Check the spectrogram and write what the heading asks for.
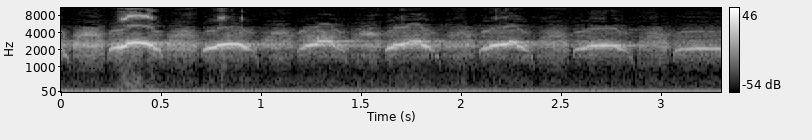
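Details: During a fight between two male black storks at a Latvian nest in Sigulda municipality, 10:43 am, 11 June 2020: loud rising-falling whistles roughly every half second, the first sharpest, then gradually quieter, with a faint low hum beneath.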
